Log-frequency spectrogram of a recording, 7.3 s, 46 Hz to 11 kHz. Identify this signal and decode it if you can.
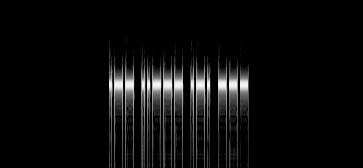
Morse code, heard as a keyed tone, about 22 wpm, 700 Hz. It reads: W2RO
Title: USA Call Signs - 4 Characters - Repeated 3x - 22wpm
